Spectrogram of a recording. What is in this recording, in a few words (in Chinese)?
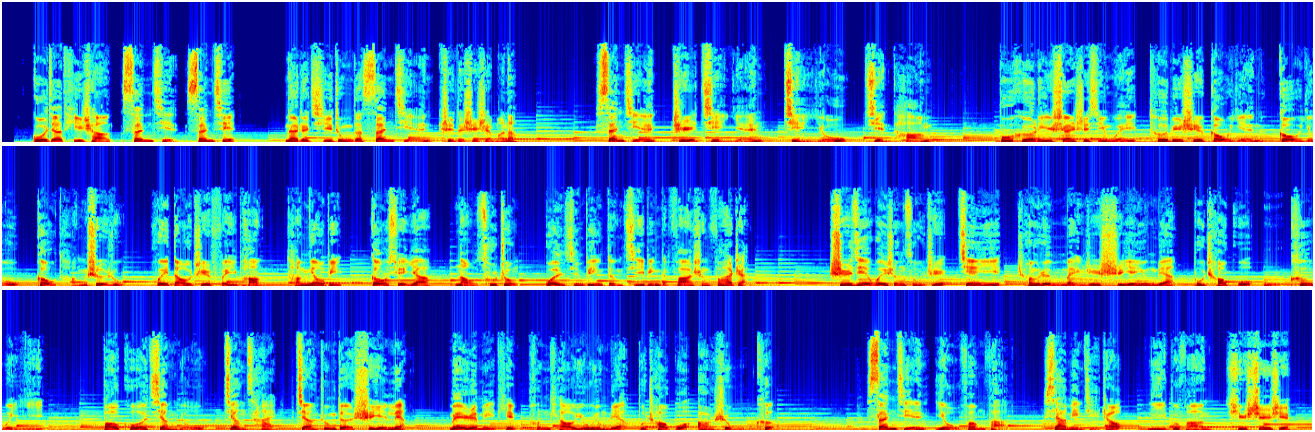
男 MG解说 年轻亲切; 三减; 男WX-年轻多变; 年轻舒缓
